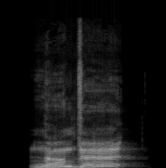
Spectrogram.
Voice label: "Why" anime villain character

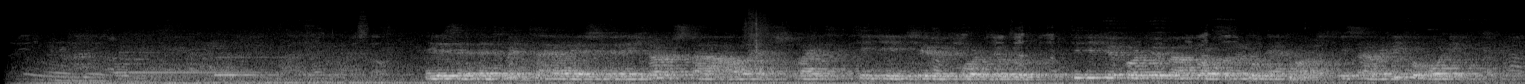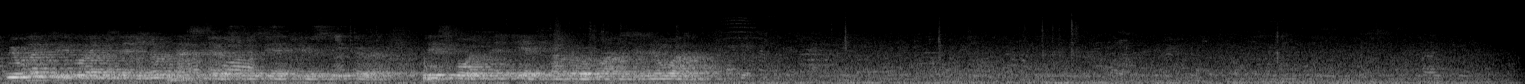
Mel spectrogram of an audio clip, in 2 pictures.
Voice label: Airport announcement at security check Thailand

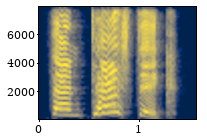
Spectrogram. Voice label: Cartoon little child voice; fantastic

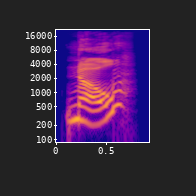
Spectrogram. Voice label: Teenage girl saying no; misc human

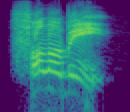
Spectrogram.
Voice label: Military radio voice command; follow me

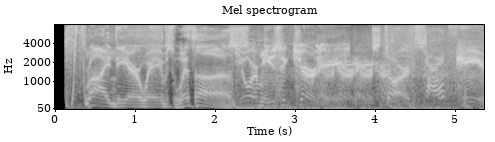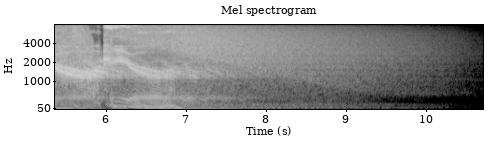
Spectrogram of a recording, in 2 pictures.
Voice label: Male radio voice dj sweeper ride the airwaves; broadcasting

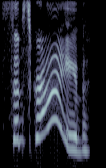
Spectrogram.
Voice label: "Subscribe" social media female; shorts sound effects

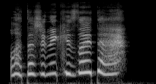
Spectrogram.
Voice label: Notice me anime girl character

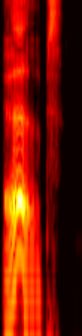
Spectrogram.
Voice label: Oops little fantasy creature; fantasy friends

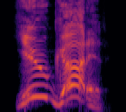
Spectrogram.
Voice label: Cartoon lion voice "you got it"

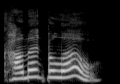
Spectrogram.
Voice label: Comment below social media male

